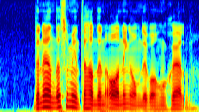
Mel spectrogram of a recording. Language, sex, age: Swedish, male, 31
